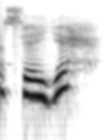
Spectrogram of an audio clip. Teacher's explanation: it comes from the standard sayih with the glottal stop, what we commonly will swap it to the ya,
